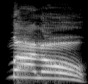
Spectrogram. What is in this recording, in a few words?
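negative vocalization, Spanish; Heavy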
